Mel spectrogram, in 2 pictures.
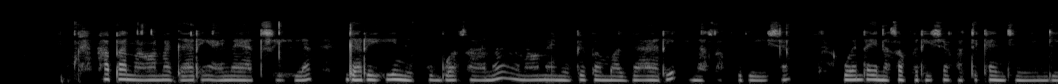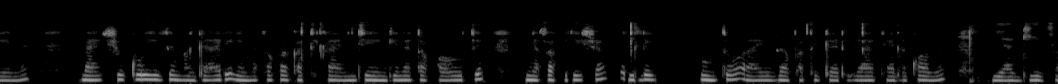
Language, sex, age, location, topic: Swahili, female, 18-24, Nakuru, finance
